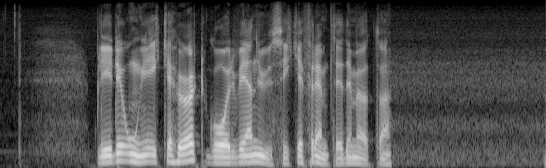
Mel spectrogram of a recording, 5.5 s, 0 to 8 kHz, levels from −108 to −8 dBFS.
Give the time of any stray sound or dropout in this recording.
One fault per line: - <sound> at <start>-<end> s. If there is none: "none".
none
